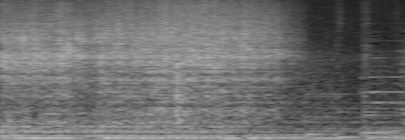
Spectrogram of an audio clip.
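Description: Hot oil sizzling as oat-coated herring fries in a pan, cutting off suddenly about one and a half seconds in. Background music runs underneath.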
